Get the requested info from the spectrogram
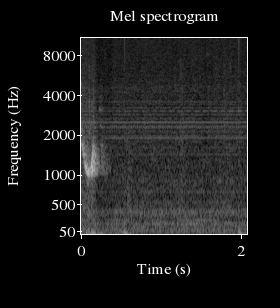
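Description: A brief high-pitched squeal from a person's voice right at the start, then a lull with only faint room tone and a thin steady hiss and whine from the old VHS tape.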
